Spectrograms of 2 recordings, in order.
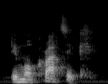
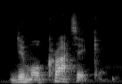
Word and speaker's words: democratic: And remember that the rule indicates that if a word ends with a suffix, just like democratic, if it ends with a suffix IC, then the main or primary stress falls on penultimate syllable.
